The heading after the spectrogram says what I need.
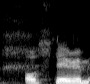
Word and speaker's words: Austerymn: Looking forward to seeing uh I keep saying Auststerum. I know that you pronounce it differently, but Austerium is great. Auster, the way you pronounce it is absolutely fine. Honestly, we've had so many bad pronunciations of it that the way you pronounce it, mate, I'll take that any day of the week.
